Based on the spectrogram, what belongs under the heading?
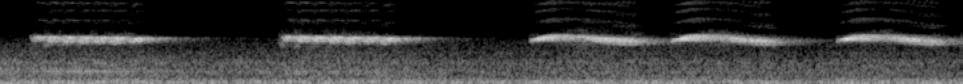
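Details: Mockingbird perched in a tree by a window, singing at night and known here to copy crows and doves: long level whistles, then three shorter wavering whistled notes, all fairly loud against a faint low background hum.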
